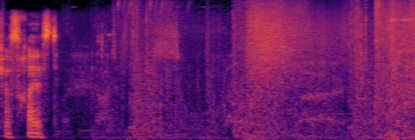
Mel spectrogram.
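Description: Magical spell effects whoosh and crackle in a fight.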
